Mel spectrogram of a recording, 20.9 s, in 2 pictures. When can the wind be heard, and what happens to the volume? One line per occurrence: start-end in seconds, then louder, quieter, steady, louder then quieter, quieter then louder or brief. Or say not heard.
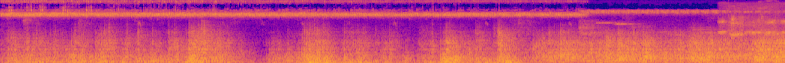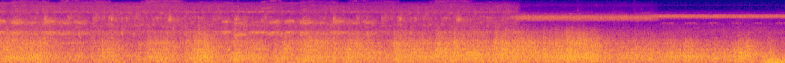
0.0-20.9 louder.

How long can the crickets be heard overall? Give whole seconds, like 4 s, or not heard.
21 s.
